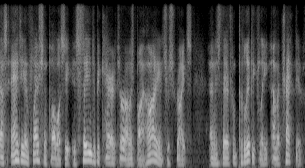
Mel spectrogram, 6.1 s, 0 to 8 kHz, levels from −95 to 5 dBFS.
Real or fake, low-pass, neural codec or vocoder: fake; 7.2 kHz; codec, 16 kHz, 1 kbps, FreqCodec, smaller model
